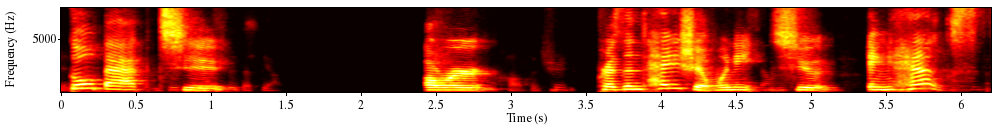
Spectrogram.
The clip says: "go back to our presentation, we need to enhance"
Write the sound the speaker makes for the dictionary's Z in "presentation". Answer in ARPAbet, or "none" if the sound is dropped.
Z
